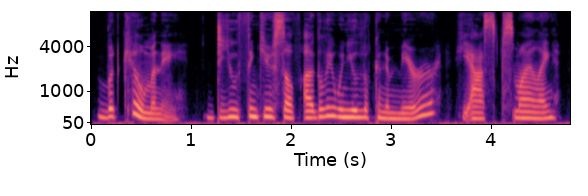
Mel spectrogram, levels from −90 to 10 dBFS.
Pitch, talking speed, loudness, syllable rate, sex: 205 Hz, 200 wpm, -17 LUFS, 5.4 syllables/s, female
